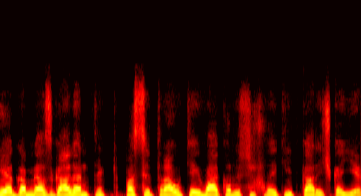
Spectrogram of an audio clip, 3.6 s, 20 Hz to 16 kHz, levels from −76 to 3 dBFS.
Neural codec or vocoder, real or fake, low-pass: codec, 24 kHz, 1.2 kbps, DualCodec; fake; 10.8 kHz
